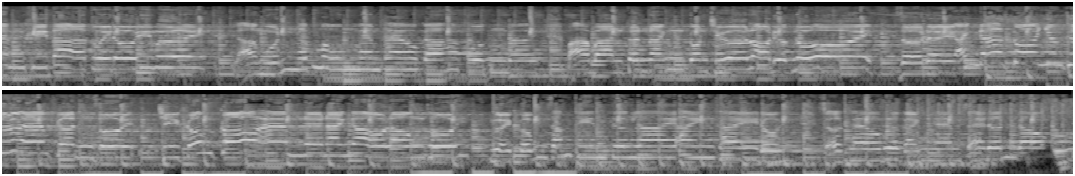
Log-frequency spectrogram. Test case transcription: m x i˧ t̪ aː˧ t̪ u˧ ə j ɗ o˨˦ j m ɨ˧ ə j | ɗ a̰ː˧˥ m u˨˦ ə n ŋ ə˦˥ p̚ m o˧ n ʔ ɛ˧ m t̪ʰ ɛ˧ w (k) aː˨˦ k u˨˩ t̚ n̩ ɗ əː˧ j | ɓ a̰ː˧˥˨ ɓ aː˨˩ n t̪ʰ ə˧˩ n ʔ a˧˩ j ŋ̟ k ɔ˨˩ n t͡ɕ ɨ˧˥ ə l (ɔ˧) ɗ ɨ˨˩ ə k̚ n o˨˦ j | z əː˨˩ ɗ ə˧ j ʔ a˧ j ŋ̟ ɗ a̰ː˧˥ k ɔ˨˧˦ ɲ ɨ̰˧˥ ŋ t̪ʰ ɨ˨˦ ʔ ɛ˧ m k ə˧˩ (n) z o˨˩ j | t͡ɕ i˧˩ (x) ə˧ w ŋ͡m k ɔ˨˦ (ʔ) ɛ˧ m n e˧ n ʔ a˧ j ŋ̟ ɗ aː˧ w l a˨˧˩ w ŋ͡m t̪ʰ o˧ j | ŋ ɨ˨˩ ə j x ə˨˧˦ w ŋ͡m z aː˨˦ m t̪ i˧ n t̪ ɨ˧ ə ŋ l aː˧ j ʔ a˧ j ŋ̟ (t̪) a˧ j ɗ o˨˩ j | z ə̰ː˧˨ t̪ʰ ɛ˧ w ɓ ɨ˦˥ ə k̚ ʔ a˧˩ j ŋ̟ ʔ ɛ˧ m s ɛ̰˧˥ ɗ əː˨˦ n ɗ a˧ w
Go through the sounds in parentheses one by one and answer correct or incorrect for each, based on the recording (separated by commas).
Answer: correct, correct, correct, correct, correct, incorrect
